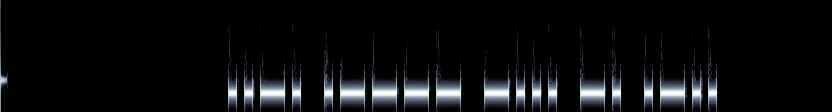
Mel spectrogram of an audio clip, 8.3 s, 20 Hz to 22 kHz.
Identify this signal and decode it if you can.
Morse code, heard as a keyed tone, about 15 wpm, 700 Hz. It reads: F1BNL
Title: DXCC-100 Call Signs - 5 Characters - Repeated 2x - 15wpm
